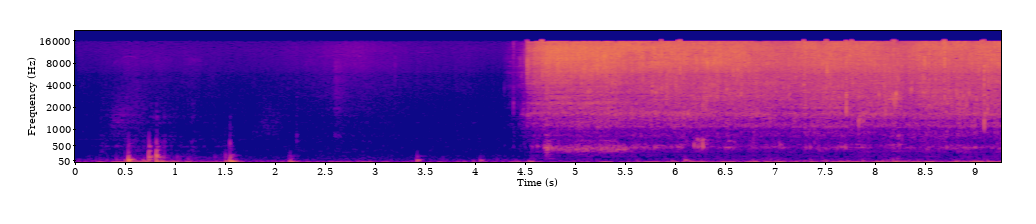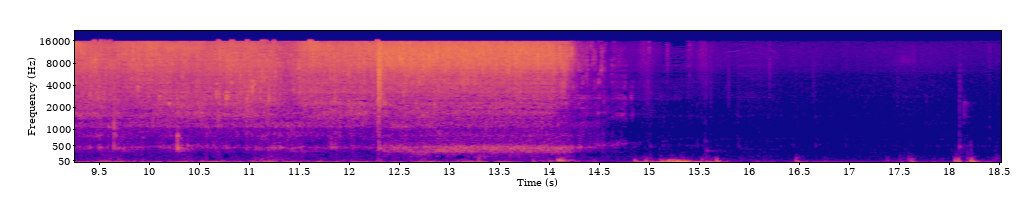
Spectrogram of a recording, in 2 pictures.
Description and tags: Washing hands in the bathroom sink.
Recorded with Zoom H6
